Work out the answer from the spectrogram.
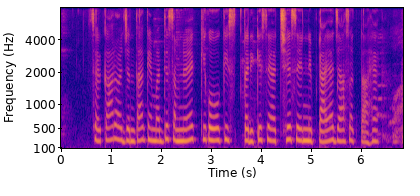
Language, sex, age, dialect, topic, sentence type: Hindi, female, 18-24, Garhwali, banking, question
